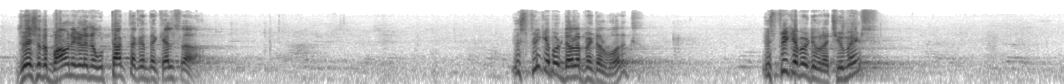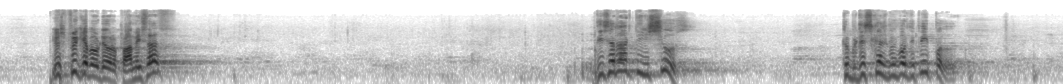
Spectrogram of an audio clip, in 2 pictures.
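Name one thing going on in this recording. An elderly man speaks forcefully into a microphone in short bursts, with pauses between them.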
